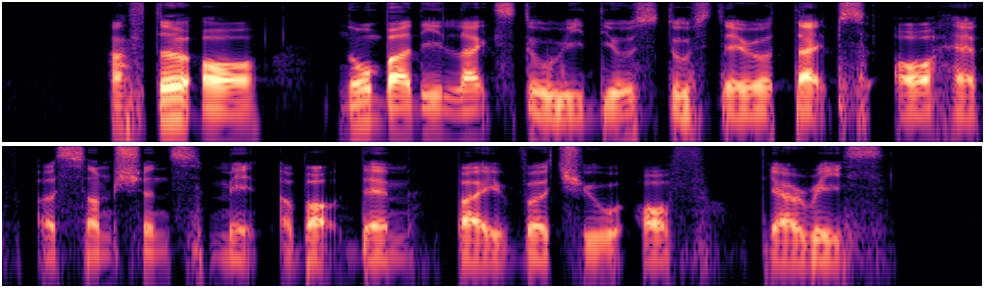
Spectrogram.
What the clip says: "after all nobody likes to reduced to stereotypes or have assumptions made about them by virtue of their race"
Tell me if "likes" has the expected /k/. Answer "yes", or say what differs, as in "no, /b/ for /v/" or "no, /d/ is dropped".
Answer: yes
